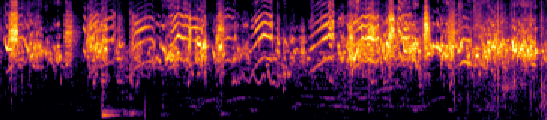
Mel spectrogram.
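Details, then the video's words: Parakeets fighting over a nest, squabbling with harsh, scratchy squawks and rapid chattering notes, several birds calling over one another in a dense, continuous racket. "parakeet fight battle for nest"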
